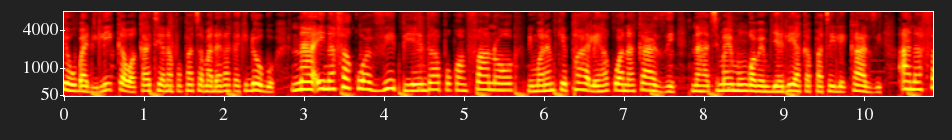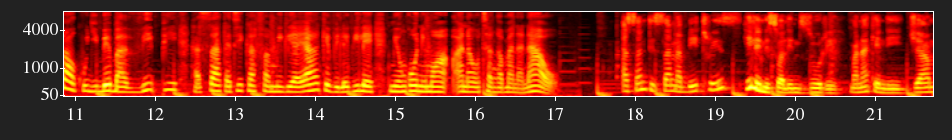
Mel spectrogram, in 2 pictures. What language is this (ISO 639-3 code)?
swa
